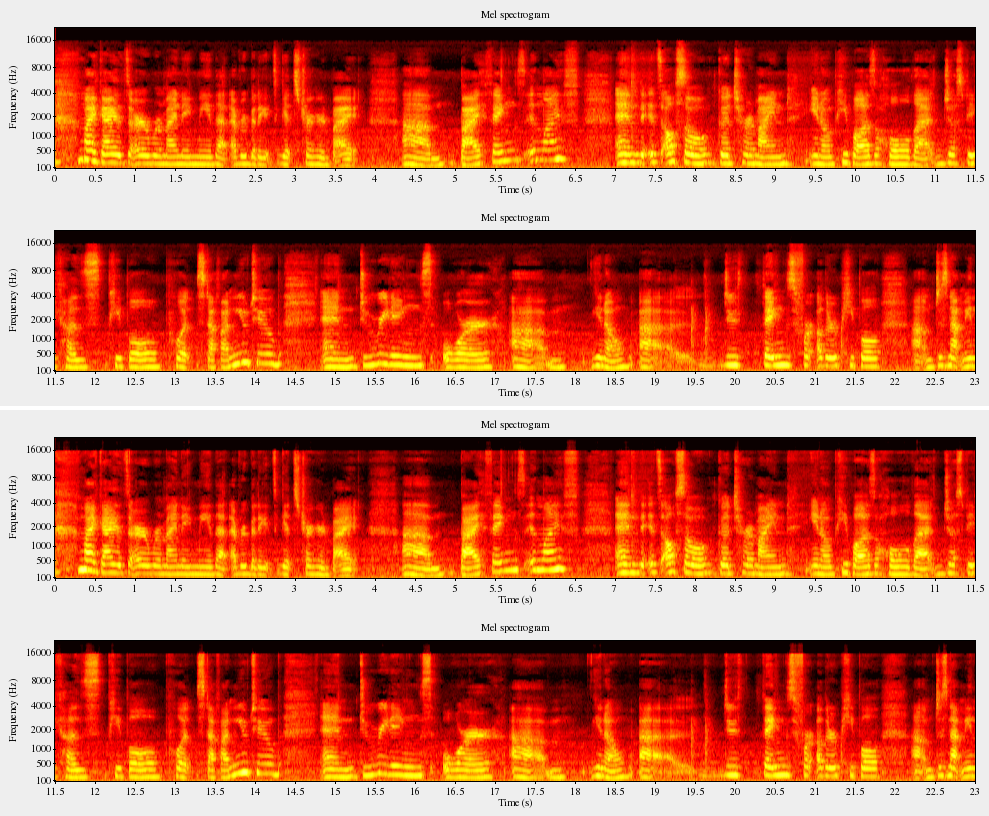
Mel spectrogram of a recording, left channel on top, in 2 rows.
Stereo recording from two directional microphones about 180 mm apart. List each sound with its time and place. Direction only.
0.0 s speech: 40° right (ahead or behind)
